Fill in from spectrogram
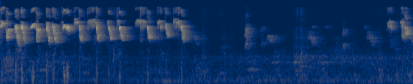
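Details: Leucistic white European goldfinch giving a rapid burst of high, bright, scratchy twitters mixed with clicking notes, then quieter sparse chirps before a final short loud phrase.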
